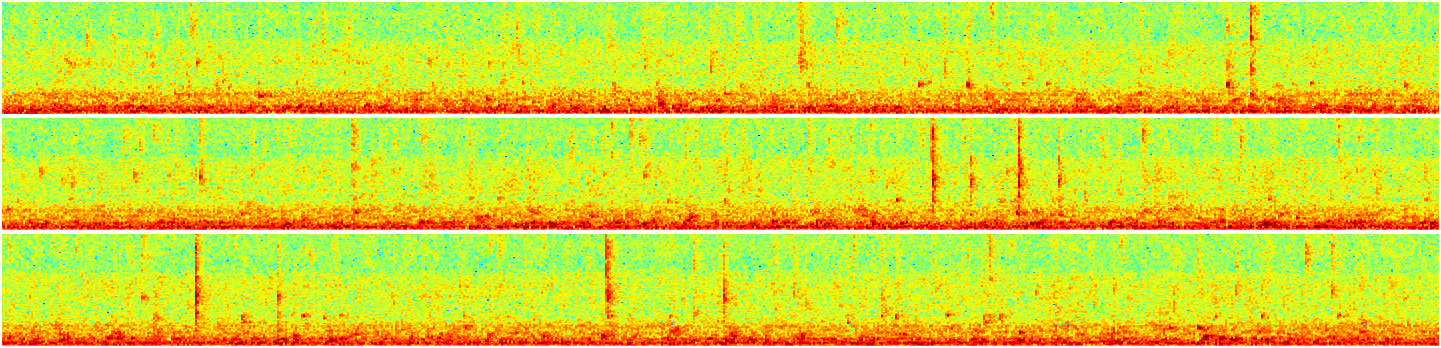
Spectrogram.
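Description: Steady trickling and bubbling of water in a fish tank, with scattered small drip-like ticks.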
